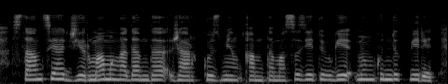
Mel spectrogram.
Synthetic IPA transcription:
st̪ant̪sɨjaʒijəɾmɑməɴɑd̪ɑmd̪əʒɑɾəq̚kʲʰɵzɪme̞ɴqʰɑmt̪ɑmɑsəze̞t̪uwɡʲe̞mʏmkʲɪnd̪ɪk̚be̞ɾe̞d̪ɪ

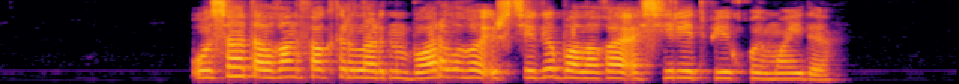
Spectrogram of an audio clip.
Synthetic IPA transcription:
wʔo̞səɑt̪ɑlˠʁɑnfakt̪o̞rlˠɑɾd̪əɴbɑɾlˠəʁəʔɪʃt̪e̞ɡʲɪbɑlˠɑʁɑʔæse̞ɾe̞t̪pe̞jqʰo̞jmɑjd̪ə

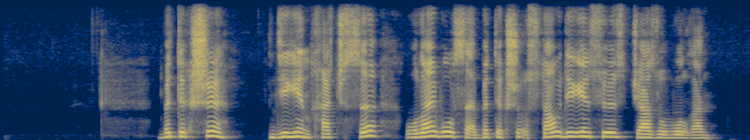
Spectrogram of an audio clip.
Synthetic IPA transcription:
bɪt̪ɪkʃɪ | d̪e̞ɡʲe̞ɴχʰɑt̪ʃə̥sə | wo̞lˠɑjbo̞lˠsɑbɪt̪ɪkʃɪʊst̪ɑwd̪e̞ɡʲe̞nsɵzʒɑzubo̞lˠʁɑn

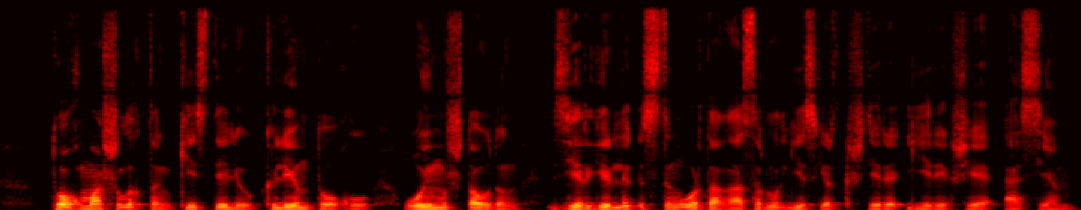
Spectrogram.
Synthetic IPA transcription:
t̪ʰo̞qəmɑʃəlˠəq̚t̪əɴkʲʰe̞st̪e̞lewkʲʰɪle̞mt̪ʰo̞qu | wo̞jməʃt̪ɑwd̪ə̰ɴ | ze̞ɾɡʲe̞ɾlɪkɪst̪ɪŋwo̞ɾt̪ɑʁɑsəɾlˠəqje̞skʲe̞ɾt̪̚kʲɪ̥ʃt̪e̞ɾɪje̞ɾe̞kʃe̞æ̰se̞̰m

